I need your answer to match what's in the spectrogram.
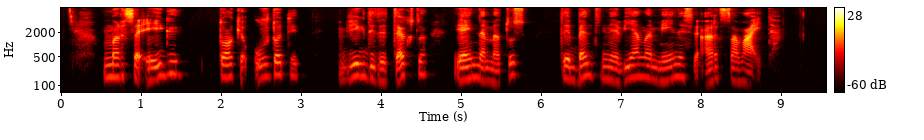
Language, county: Lithuanian, Vilnius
